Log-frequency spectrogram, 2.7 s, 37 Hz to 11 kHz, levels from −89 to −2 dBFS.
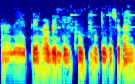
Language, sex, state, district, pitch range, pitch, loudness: Marathi, male, Maharashtra, Pune, 100-105 Hz, 100 Hz, -17 LUFS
